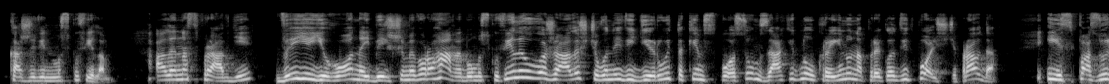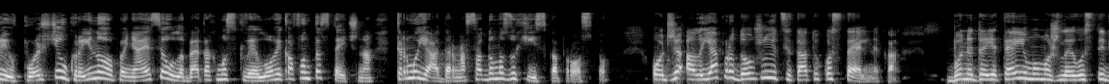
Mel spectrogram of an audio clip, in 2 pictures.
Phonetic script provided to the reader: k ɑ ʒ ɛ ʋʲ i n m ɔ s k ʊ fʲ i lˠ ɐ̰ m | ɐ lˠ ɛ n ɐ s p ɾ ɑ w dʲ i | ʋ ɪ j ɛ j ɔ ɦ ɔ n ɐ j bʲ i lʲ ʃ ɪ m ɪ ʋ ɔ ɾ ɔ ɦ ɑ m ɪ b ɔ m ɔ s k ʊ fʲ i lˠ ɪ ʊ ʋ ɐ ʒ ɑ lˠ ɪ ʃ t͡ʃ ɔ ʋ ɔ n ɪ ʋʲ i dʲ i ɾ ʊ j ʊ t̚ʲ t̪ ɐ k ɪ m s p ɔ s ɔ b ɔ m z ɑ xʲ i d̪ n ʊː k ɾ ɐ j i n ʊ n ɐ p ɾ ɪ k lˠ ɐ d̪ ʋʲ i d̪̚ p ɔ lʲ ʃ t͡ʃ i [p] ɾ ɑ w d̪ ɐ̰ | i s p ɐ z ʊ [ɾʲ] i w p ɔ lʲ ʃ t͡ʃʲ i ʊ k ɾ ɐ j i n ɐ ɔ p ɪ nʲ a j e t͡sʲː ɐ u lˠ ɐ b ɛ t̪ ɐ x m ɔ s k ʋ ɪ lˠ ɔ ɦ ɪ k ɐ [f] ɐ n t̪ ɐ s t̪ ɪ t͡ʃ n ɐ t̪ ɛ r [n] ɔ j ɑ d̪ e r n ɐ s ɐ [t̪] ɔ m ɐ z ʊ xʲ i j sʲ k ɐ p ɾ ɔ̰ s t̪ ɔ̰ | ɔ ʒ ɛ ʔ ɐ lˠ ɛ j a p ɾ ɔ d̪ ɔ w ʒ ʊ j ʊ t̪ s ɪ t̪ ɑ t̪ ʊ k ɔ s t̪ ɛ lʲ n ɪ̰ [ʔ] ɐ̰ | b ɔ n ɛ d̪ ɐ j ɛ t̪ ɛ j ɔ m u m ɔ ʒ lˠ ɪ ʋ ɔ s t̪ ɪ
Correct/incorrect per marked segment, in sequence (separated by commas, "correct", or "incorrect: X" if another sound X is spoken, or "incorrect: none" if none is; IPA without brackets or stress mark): correct, correct, correct, incorrect: m, incorrect: d̪, incorrect: k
